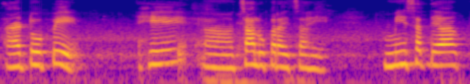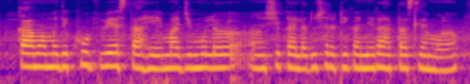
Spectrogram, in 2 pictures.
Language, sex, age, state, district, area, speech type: Marathi, female, 30-45, Maharashtra, Osmanabad, rural, spontaneous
